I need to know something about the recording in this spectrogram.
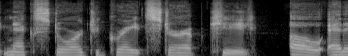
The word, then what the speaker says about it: Cay: door to Great sturup key oh and it is pronounced Key by the way at least that's what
